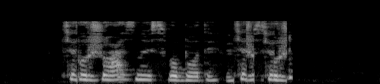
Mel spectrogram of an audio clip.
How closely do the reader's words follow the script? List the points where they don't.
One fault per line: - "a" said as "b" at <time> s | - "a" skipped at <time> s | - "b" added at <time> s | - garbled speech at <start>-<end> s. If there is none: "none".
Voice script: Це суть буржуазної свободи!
- "суть" skipped at 0.8 s
- garbled speech at 2.3-2.9 s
